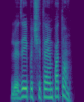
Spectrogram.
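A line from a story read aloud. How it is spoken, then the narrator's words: Cold. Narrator (Russian): холодно произнес он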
